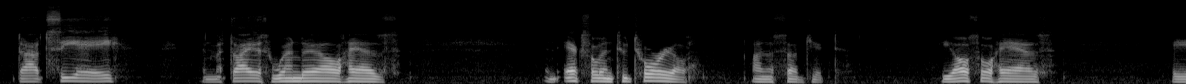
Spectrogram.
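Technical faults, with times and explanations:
2.62 to 11.86 s, de-emphasis applied wrongly: from 2.62 s onward the treble rolls off in a smooth, continuous slope, reaching about 11 dB down at 10 kHz relative to 1 kHz. This is a de-emphasis filter acting on audio that was never pre-emphasised, or a second pass of one, so high frequencies are cut with nothing to compensate. Detail and air are lost above a few kHz, leaving the sound dull and muffled to the end.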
